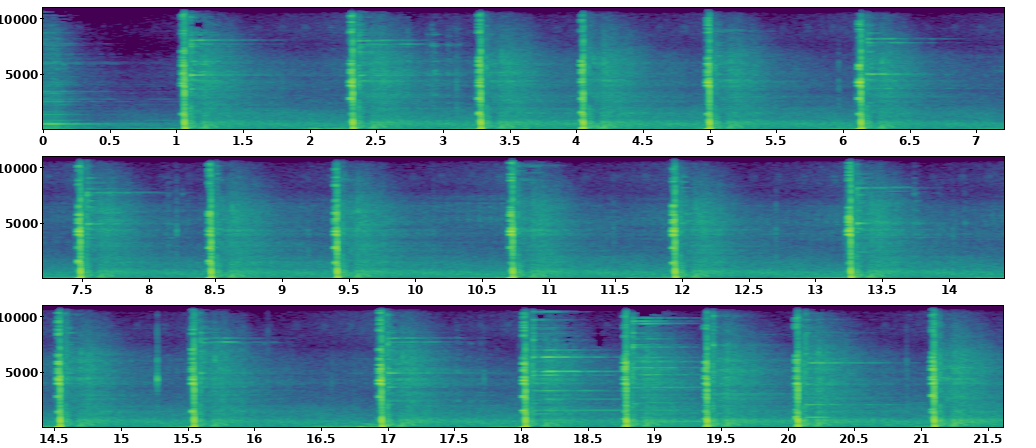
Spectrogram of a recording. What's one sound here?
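A pistol fires shot after shot outdoors, each shot echoing off trees.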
